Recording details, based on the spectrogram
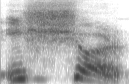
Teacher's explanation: আচ্ছা শব্দের মধ্যে, তাহলে দেখো এখন আমাদের মধ্যে যে ওয়ার্ড তার সাথে আছে বফলা, ঠিক আছে, দ্বিতীয়, তাহলে অনুচ্চারিত থাকে, এবং বফলা যুক্ত ব্যঞ্জন বর্ণটি দ্বিত্ব উচ্চারণ হয়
